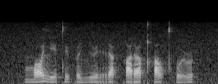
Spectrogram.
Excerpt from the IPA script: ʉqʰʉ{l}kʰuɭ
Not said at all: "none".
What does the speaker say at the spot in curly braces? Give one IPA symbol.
lˠ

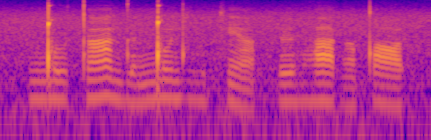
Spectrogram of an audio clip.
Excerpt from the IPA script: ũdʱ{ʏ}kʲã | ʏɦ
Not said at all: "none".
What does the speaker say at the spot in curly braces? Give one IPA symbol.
ʏ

